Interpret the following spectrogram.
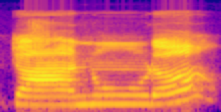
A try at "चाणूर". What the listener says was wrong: नूड़ नूड़ नहीं बोलना है, कंस चाणूर मर्दनम।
